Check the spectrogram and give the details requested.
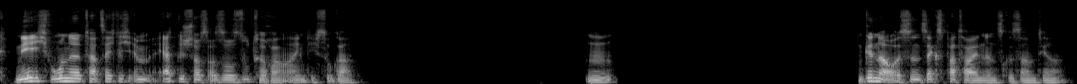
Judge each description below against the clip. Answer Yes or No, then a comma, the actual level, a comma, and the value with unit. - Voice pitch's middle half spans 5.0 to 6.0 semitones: Yes, wide, 5.4 semitones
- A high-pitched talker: No, low, 105 Hz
